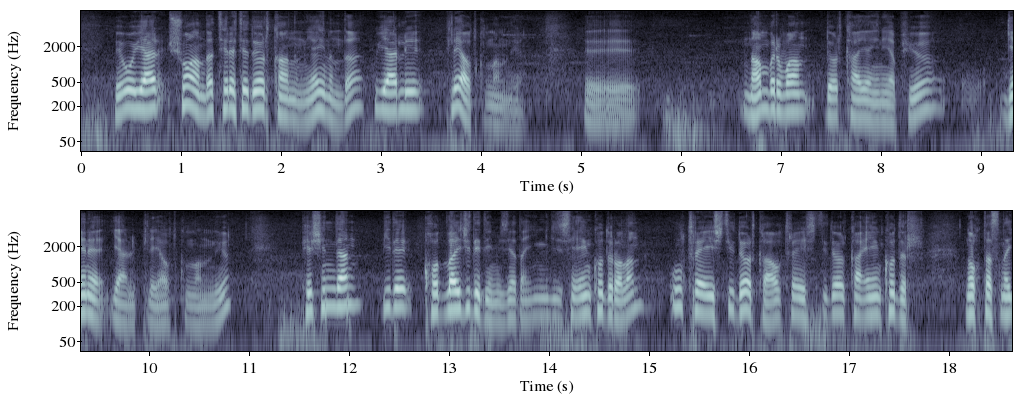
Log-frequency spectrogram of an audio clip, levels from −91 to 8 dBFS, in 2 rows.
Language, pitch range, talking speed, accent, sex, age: Turkish, 130-175 Hz, 125 wpm, native, male, 50-69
